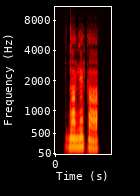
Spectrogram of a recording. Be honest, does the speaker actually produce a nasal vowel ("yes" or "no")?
yes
